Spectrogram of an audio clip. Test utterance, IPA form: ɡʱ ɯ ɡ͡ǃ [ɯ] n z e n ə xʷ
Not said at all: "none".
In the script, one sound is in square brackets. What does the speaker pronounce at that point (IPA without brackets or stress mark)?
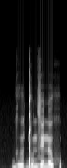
u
